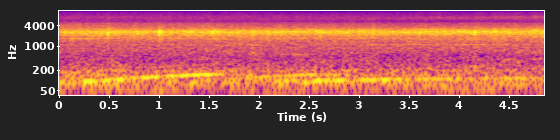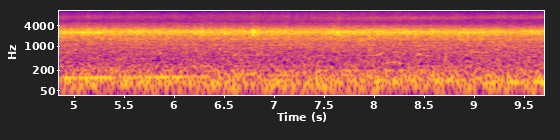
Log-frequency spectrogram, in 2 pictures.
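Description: Steady outdoor background noise: an even hiss with a low hum beneath it.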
